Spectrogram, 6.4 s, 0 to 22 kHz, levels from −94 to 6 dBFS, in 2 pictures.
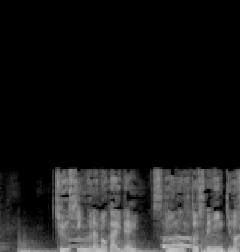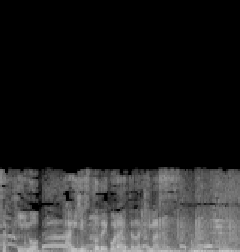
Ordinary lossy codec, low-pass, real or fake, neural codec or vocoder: MP3, 32 kbps; 7.2 kHz; real; none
